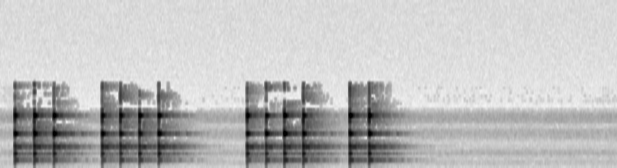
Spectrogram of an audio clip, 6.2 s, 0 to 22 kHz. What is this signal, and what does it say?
Tap code, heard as taps on glass, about 5 knocks a second, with room echo. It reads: OR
